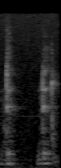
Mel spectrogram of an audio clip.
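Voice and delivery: "d" as a quick quiet stop; two bare taps of "d", no vowel; short hard D. Shown as a demonstration. Teacher correcting duh, short hard sound. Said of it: "It's a very short sound".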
